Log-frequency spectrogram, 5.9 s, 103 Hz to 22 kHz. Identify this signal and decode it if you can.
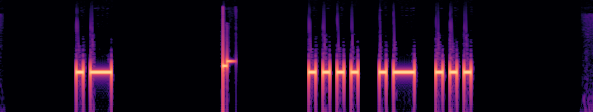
Morse code, heard as a keyed tone, about 17 wpm, 700 Hz. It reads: A HAS
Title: Sentences from Top 100 Words - New Word Drill - 17wpm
